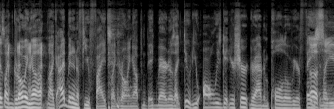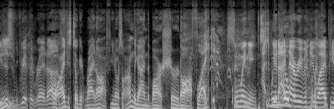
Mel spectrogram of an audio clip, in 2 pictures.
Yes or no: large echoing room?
no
